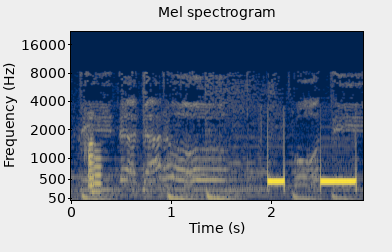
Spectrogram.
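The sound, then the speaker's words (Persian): Telephone disconnect tone after a phone-in call to a radio show drops: two steady, mid-pitched electronic beeps, the second longer, follow a softer, busier stretch of sound. “متاسفانه که تماس آقای غفوری قطع شد.”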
